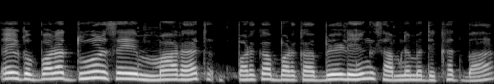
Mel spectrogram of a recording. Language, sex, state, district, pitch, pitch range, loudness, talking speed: Bhojpuri, female, Uttar Pradesh, Deoria, 225 Hz, 210-255 Hz, -13 LUFS, 155 wpm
